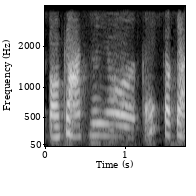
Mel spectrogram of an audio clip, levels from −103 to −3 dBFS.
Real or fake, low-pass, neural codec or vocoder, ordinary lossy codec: fake; 3.6 kHz; codec, 44.1 kHz, 2.6 kbps, DAC; AAC, 32 kbps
